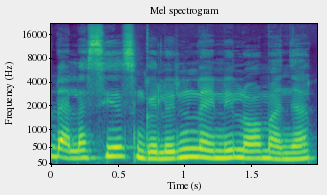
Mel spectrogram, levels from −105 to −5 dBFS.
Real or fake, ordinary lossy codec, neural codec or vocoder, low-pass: real; none; none; none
